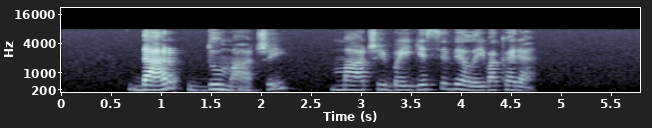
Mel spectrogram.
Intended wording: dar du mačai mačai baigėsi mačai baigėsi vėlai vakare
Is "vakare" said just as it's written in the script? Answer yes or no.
yes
